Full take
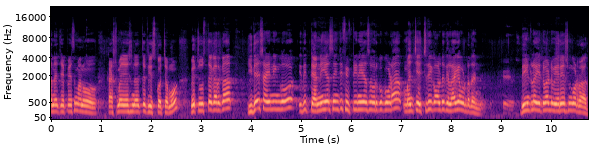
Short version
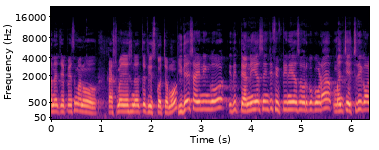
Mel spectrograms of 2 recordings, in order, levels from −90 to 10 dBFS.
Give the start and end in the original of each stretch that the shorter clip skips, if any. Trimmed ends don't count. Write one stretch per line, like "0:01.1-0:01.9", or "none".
0:02.6-0:04.0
